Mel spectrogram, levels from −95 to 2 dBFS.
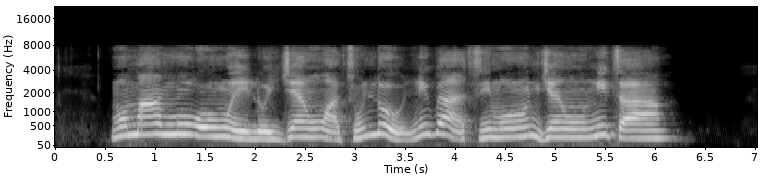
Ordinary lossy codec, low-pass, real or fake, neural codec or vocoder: none; none; fake; codec, 16 kHz, 2 kbps, X-Codec, WavLM features, trained on Multilingual LibriSpeech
